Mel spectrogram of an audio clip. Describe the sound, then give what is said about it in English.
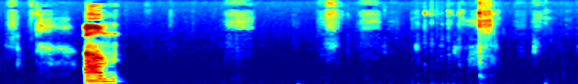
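Scattered, faint keyboard clicks from someone typing on a computer keyboard in irregular short bursts. A brief voiced breath or snort stands out early on, and the keystrokes stay quiet throughout. “I'm trying to type this in. Give me a moment.”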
